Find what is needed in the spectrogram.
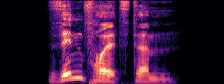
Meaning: strong dative masculine/neuter singular superlative degree of sinnvoll
- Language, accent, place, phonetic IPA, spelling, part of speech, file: German, Germany, Berlin, [ˈzɪnˌfɔlstəm], sinnvollstem, adjective, De-sinnvollstem.ogg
